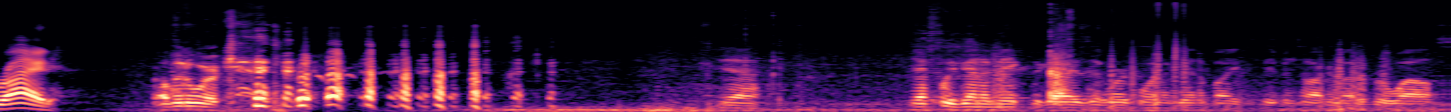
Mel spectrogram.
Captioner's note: laughing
